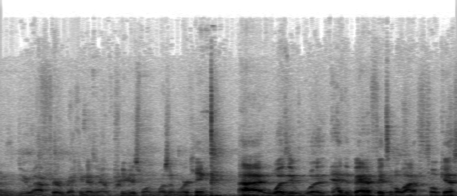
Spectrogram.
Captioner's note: none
